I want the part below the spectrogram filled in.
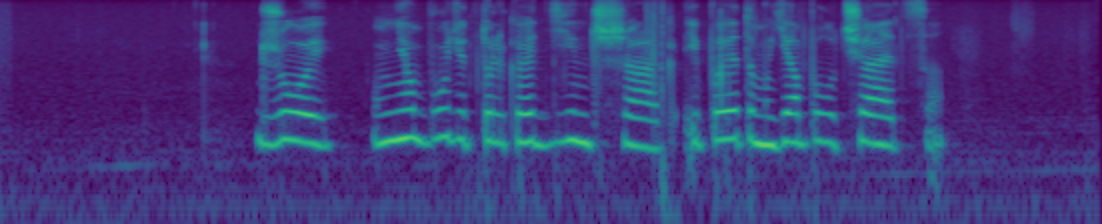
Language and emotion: Russian, sad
